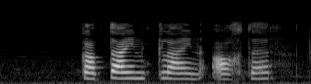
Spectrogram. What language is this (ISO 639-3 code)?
afr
